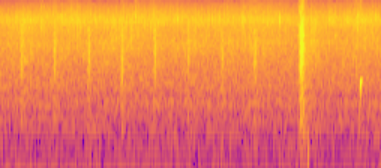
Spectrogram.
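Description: Quiet, steady patter of rain in the farming game Stardew Valley, a soft continuous hiss with a couple of brief louder ticks near the end, no talking.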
